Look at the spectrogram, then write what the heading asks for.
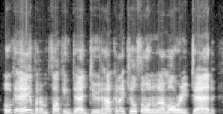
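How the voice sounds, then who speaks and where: A man's voice: on the high side, expressive, brisk, no room sound, highs cut off, pitched above the performer's own voice, lightly acted. A man voicing a sulky, foul-mouthed male game streamer with a whiny, grumbling manner in a fan story. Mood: dejected, whiny.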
